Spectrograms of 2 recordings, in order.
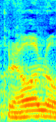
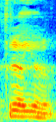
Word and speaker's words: criollo: También lo pueden oír como creolo o criole. Se escribe de muchas maneras según la traducción, pero es criollo, como lo voy a mencionar yo.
